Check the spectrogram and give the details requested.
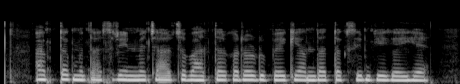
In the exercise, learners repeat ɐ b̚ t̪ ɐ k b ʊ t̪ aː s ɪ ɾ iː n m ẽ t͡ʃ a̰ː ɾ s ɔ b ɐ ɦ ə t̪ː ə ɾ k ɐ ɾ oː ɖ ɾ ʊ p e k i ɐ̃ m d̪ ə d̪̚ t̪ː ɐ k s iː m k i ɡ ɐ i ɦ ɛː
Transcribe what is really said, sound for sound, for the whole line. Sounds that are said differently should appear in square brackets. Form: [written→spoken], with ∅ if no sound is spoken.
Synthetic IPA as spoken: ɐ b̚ t̪ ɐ k [b→m] ʊ t̪ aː s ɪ ɾ iː n m ẽ t͡ʃ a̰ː ɾ s ɔ b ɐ ɦ ə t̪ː ə ɾ k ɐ ɾ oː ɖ ɾ ʊ p e k i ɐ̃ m d̪ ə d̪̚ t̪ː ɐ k s iː m k i ɡ ɐ i ɦ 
